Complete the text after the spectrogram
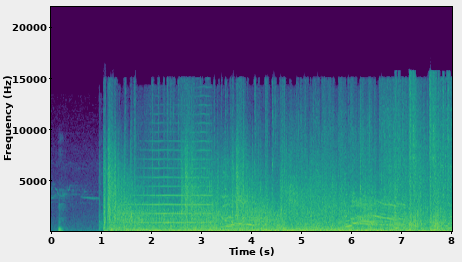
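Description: Gunfire and explosions roar in a loud battle.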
